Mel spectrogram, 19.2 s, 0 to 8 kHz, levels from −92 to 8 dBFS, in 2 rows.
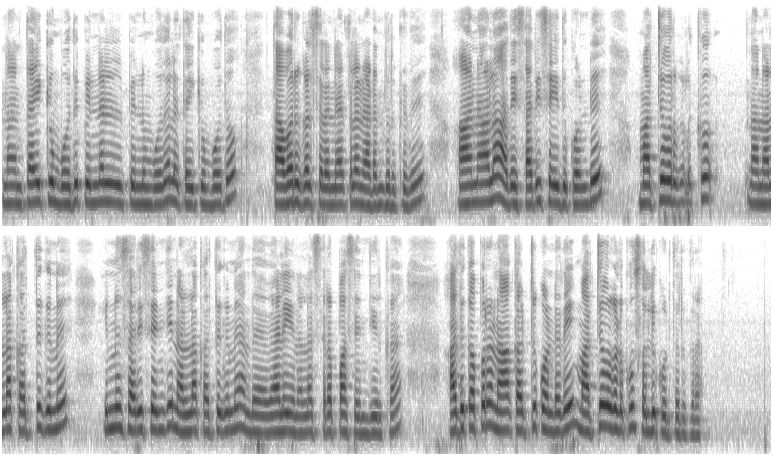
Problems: none marked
